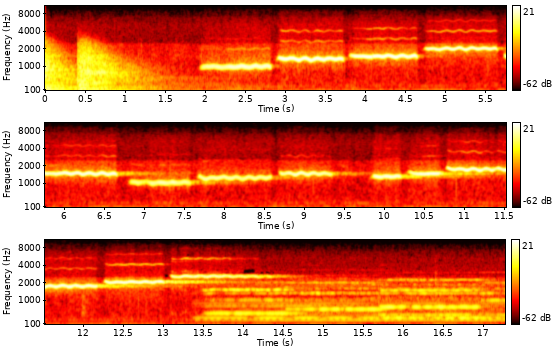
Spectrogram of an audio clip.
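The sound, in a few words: whistled theme signal of The Whistler radio program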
